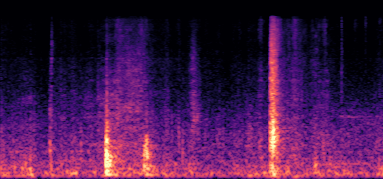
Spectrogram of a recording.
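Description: A man kicks a car's bumper with dull thuds.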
